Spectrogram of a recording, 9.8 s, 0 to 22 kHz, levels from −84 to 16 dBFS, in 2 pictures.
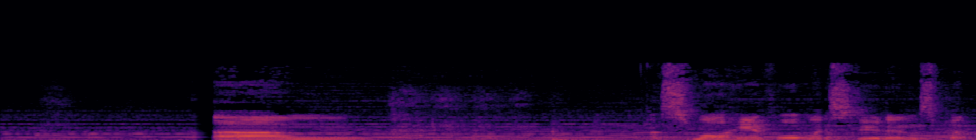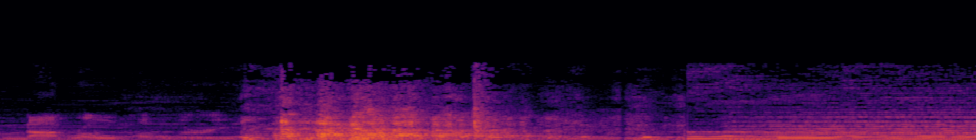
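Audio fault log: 0.97–1.08 s, burst of packet loss: about 80 ms never arrived; the receiver stretched and faded the last sound across the gap, then resumed further on.
4.10–4.14 s and 7.98–8.02 s, short concealed packet loss: roughly 20 ms lost each time, patched by extrapolating the preceding sound, leaving a brief smear before blending back.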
